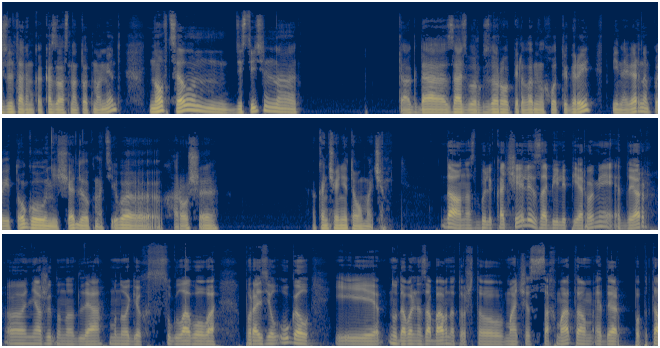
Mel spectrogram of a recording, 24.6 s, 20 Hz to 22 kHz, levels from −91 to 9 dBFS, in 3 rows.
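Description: At 12.73 s and again at 18.69 s there's a single sharp click, the signature of dropped samples. The likely cause is a tiny fraction of a millisecond going missing, so the waveform jumps straight to a later value and produces that thin spike without losing any audible speech.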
